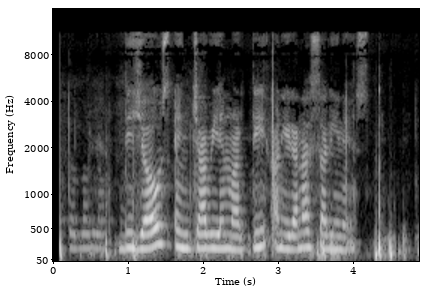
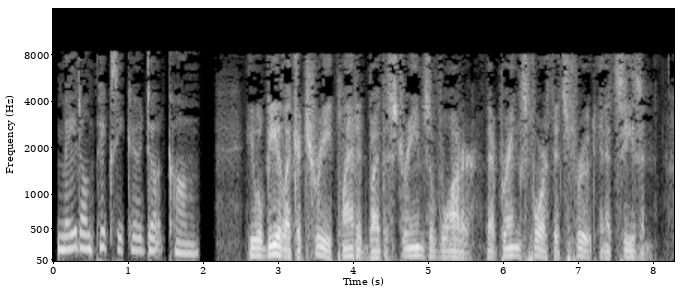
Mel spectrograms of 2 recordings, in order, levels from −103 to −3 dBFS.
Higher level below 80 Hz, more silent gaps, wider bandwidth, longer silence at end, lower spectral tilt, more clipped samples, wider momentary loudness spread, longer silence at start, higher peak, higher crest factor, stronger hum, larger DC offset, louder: second, -52 dBFS vs -38 dBFS; second, none vs 1.98-2.12 s; first, 11.5 kHz vs 8.8 kHz; about the same, 0 s vs 0 s; about the same, -6 dB/octave vs -5.5 dB/octave; neither; first, 15 LU vs 10 LU; about the same, 0.1 s vs 0.05 s; second, -8 dBFS vs -2 dBFS; about the same, 18 dB vs 18 dB; neither; neither; second, -26 LUFS vs -20 LUFS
